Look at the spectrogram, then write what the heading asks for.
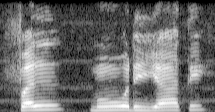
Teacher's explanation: میم کے ساتھ واو ہے، اس کو 1 الف کے برابر لمبا کیا جائے گا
